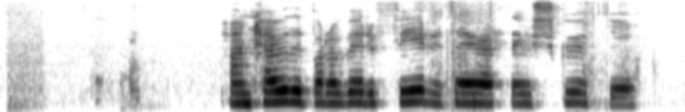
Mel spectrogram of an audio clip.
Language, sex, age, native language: Icelandic, female, 12, Icelandic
